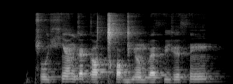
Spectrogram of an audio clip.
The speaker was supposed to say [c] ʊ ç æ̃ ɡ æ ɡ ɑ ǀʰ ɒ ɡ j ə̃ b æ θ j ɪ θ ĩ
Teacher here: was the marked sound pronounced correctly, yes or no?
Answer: yes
